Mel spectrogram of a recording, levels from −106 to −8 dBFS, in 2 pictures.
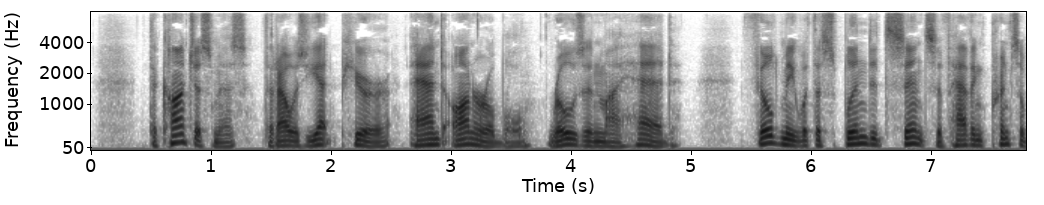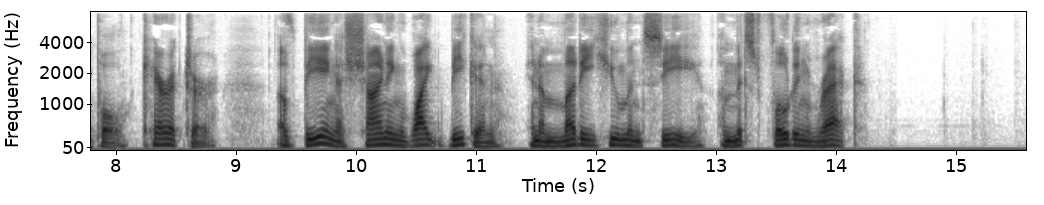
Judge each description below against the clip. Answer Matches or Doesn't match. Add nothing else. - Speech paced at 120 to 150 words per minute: Matches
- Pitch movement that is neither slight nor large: Matches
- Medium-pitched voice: Doesn't match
